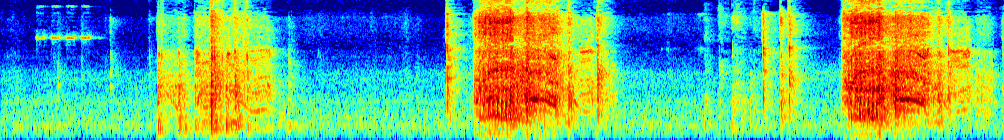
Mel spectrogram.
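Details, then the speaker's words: Electric rebar tying gun tested after repair with an ordinary spool from a general batch: three short bursts of whirring motor and rattling wire feed, each stopping cleanly; spool stops properly, wire doesn't unravel, normal tying cycle. "Ну, катушка останавливается нормально. Проволока не разматывается."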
